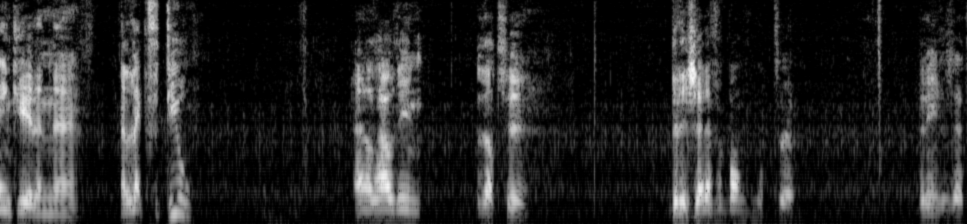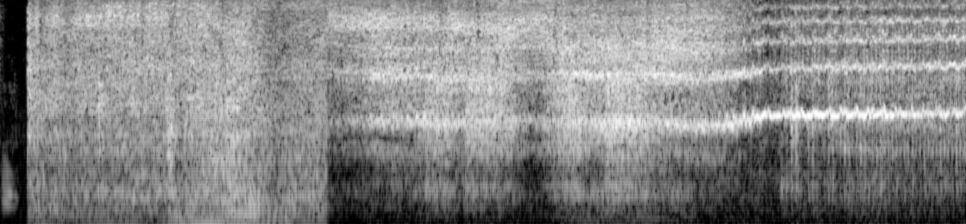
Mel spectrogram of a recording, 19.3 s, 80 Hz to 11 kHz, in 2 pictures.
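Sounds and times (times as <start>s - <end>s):
speech: 0.0s - 2.0s, 3.6s - 5.4s, 6.7s - 8.1s, 9.2s - 10.0s
car engine revving: 9.9s - 17.0s
squeal-like tone: 12.9s - 19.3s.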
